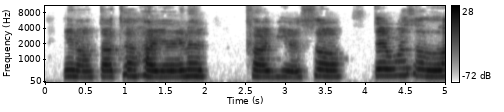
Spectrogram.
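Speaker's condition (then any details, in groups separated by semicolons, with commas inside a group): Spastic quadriplegic cerebral palsy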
